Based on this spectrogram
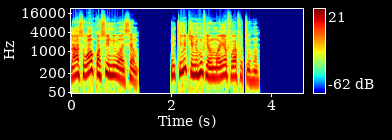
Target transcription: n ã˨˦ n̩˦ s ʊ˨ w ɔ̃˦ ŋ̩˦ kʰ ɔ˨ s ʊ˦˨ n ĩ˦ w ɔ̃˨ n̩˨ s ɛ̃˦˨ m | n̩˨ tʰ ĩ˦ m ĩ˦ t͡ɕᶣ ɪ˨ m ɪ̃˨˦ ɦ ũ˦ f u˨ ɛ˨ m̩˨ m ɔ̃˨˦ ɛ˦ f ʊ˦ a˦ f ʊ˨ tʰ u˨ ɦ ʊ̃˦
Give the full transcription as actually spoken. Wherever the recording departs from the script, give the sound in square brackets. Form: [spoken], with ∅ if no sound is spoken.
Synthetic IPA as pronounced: n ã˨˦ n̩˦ s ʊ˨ w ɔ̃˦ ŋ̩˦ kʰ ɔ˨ s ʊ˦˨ n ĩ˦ w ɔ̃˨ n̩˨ s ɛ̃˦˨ m | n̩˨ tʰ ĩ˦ m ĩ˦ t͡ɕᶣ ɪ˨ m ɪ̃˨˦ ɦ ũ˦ f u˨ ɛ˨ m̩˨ m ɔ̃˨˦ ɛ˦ f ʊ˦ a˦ f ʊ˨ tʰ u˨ ɦ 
